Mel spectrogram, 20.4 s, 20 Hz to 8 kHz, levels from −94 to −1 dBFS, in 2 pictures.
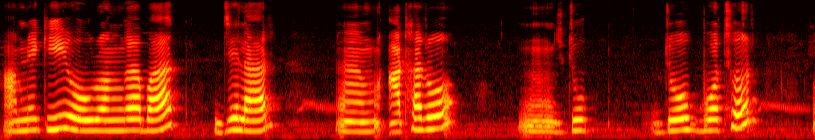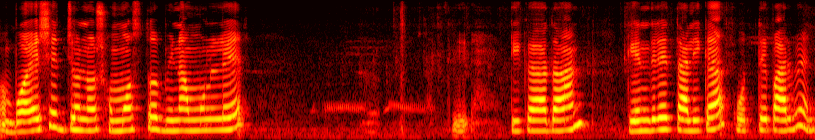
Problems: none marked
